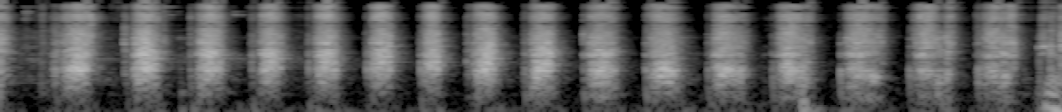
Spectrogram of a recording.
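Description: Rapid back-and-forth hand sanding along the edges of paper on a mixed-media art tag, a steady rhythmic rasp of about three strokes per second, close and alone.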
